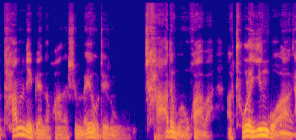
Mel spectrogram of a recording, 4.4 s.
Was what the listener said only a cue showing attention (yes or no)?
yes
